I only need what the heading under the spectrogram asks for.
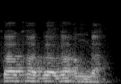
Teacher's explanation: क ख ग घ अंगा, उस तक का उच्चारण हमारे कंठ से होता है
